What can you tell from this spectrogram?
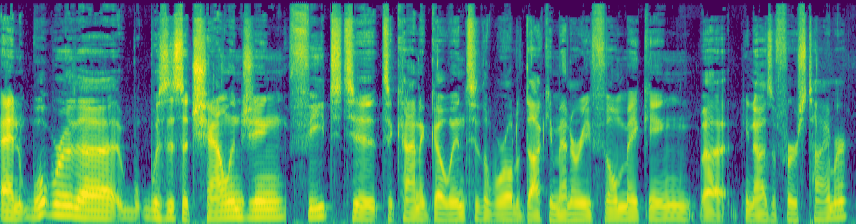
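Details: Adult male speaker; normal speech.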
